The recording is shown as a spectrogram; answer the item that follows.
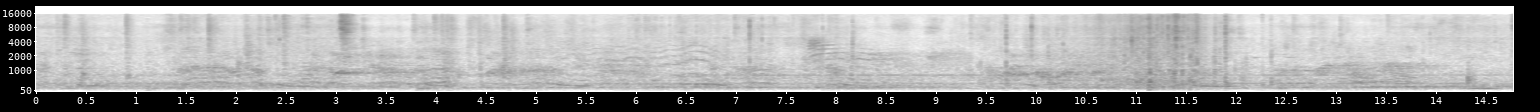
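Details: Three cream male French Bulldog puppies born 12.4.23 give thin, wavering whimpers and squeaks that rise and fall in short bursts throughout, mixed with people talking softly nearby in a small indoor room.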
